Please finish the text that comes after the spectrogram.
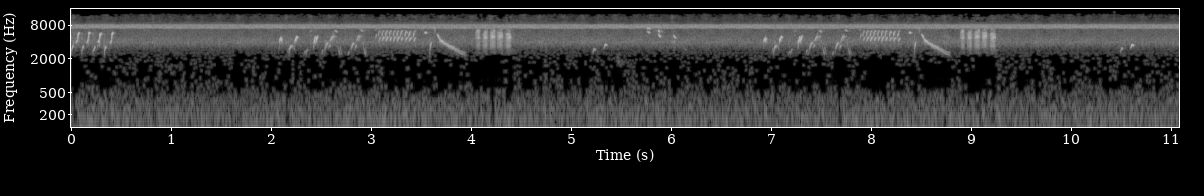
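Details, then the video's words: European goldfinch in rare khelwii-style song, delivering short bursts of tinkling high notes mixed with brief buzzy rattles and falling slurs, separated by short pauses, with a constant shrill background tone. "Chant chardonneret khelwii rare"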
